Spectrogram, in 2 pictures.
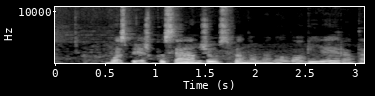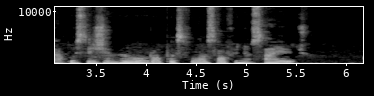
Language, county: Lithuanian, Vilnius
